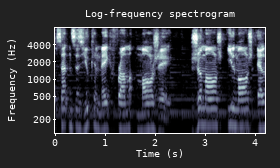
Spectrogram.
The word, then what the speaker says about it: mangez: The vous form sounds just like the ER form. They are both pronounced manger. They sound exactly the same.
